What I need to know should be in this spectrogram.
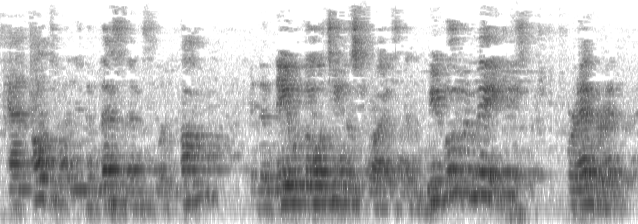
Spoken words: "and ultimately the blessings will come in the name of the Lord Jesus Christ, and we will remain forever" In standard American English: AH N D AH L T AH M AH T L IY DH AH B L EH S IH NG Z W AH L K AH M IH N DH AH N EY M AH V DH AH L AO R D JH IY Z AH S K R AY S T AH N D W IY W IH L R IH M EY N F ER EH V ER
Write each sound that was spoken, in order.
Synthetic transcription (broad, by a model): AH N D AH L T AH M AH T L IY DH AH B L EH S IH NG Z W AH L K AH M IH N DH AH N EY AH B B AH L JH IY Z AH S K R AY S T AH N W IY W IH L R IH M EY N F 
